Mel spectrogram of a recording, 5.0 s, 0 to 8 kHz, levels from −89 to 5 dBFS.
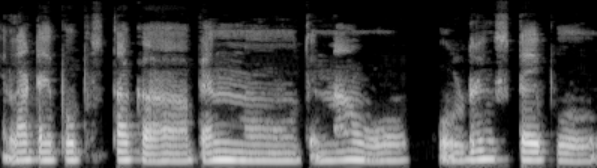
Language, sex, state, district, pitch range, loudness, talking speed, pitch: Kannada, female, Karnataka, Belgaum, 140-155 Hz, -16 LUFS, 110 wpm, 150 Hz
